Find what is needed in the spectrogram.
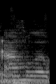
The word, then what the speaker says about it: Kamala: Kamala Harris. – Kamala, we hope it's Kamala.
